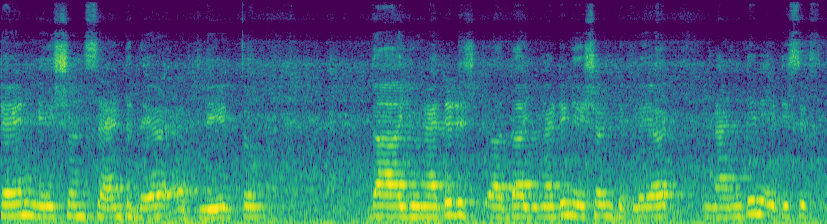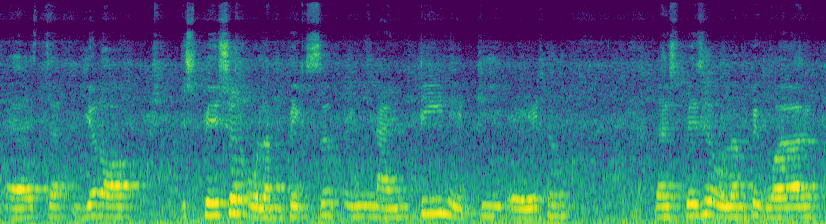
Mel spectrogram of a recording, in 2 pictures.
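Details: Man with a stammer reading a passage aloud as his daily stammering practice; stuttering.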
